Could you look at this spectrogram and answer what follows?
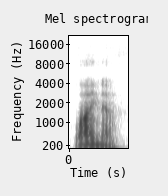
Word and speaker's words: legne: They were armed with spears having broad blue-green iron heads, called legne, pronounced lina.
